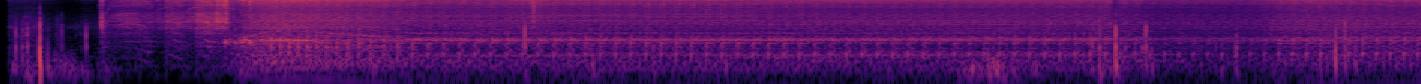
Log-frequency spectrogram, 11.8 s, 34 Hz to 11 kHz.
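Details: 2008 Subaru WRX, about 115k miles: cranks, catches and idles with a steady light knock keeping time with the revs. Owner suspects rod bearing failure, not confirmed. Engine knock.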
